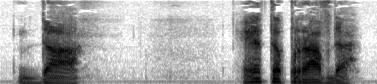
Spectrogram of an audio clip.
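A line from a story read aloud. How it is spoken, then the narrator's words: Sigh. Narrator (Russian): вздохнул он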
